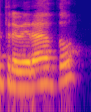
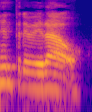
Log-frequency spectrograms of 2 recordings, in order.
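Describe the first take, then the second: First: It uses the standard dictionary pronunciation. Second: It uses the colloquial Venezuelan plains pronunciation. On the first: "La pronunciación del diccionario es" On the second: "pronunciación de la calle, del llano, es"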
